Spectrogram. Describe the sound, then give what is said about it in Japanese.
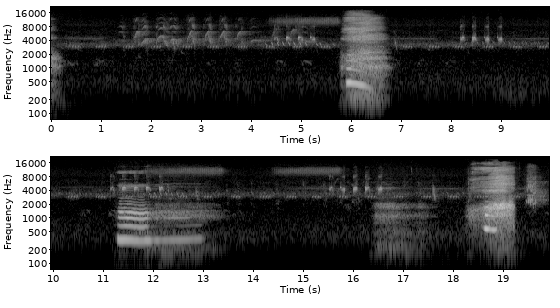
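Insects chirp steadily in a high, continuous trill, with brief rhythmic bursts of faster chirping, interrupted by a few louder breathy swells and a low hoot-like call. “虫さん泣いてるんだ。”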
